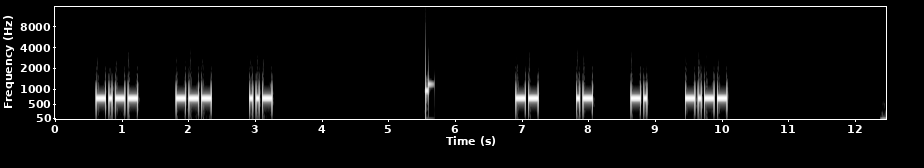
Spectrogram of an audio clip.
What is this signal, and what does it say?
Morse code, heard as a keyed tone, about 25 wpm, spaced as for 12 wpm, 700 Hz. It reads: YOU MANY
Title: 4x Character Spacing - Top 300 Words - 25wpm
